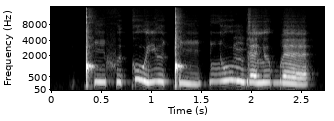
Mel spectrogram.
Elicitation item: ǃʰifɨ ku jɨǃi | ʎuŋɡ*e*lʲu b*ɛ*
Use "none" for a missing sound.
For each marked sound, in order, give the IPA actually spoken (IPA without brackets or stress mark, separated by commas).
ɛ, ɛ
